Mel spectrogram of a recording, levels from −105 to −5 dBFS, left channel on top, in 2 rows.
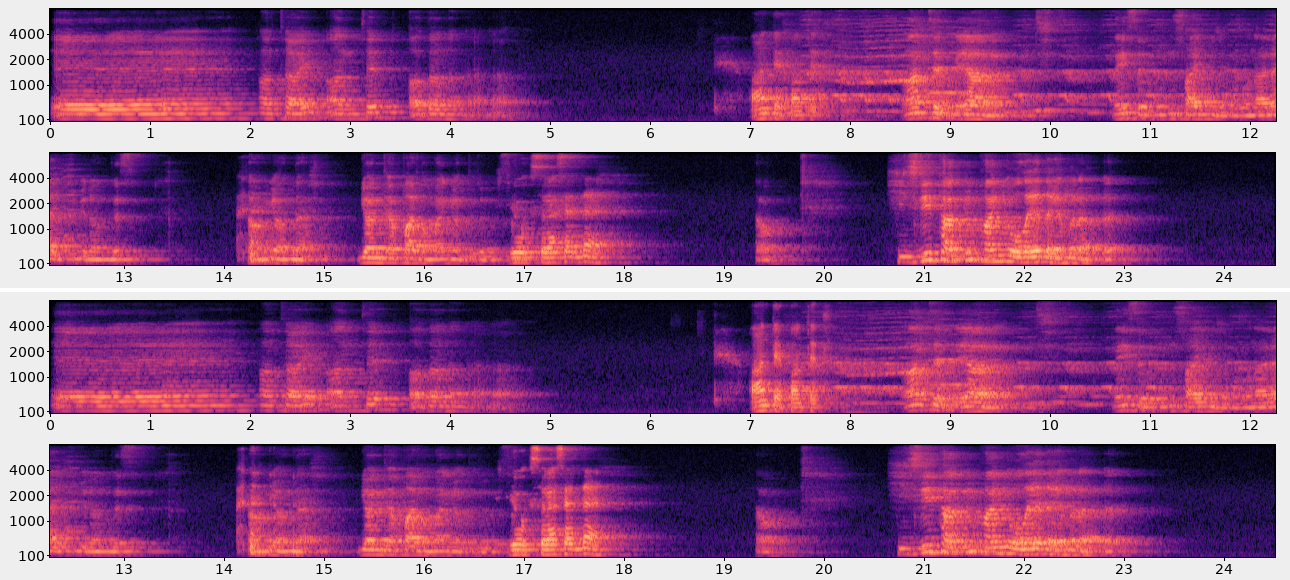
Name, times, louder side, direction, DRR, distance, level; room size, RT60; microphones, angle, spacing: voice 1, 0.0-4.6 8.5-10.0 10.6-13.0 14.2-14.9 15.3-17.0 19.3-19.9 20.7-23.0, left 2 dB, 55° left, 1 dB, 1.1 m, -30 dB
voice 2, 6.6-7.8 14.1-14.5 16.8-17.8, right 3 dB, 45° right, 8 dB, 0.4 m, -28 dB
sound 1, 7.3-12.5, left 2 dB, 80° left, 0.9 m, -41 dB
7.5 x 3.3 x 6.0 m, 1.1 s
head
